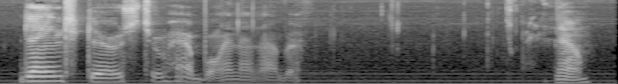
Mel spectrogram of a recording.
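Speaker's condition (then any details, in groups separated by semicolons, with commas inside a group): Cerebral palsy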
